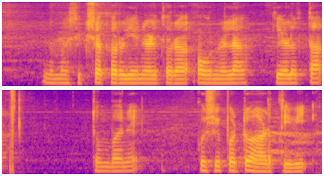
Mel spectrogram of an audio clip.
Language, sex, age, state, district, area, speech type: Kannada, male, 18-30, Karnataka, Davanagere, rural, spontaneous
